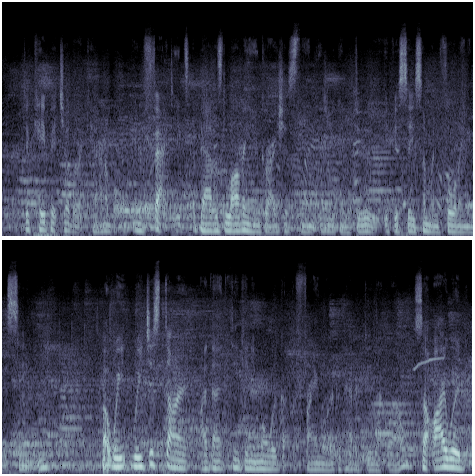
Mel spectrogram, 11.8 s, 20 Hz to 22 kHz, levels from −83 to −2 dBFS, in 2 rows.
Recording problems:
chatter from many people; loud; throughout; 6 dB below the speech

